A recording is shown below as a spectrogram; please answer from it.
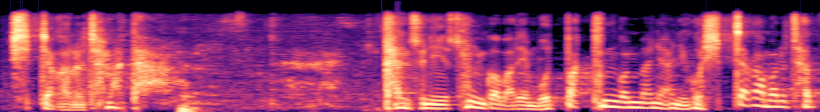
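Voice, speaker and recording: A man preaching a revival sermon in a church, lively and playful, acting out voices and bantering with the congregation. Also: mid-range voice, muffled recording, noisy background. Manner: lively, acts out voices of brothers and village kids, banters with congregation. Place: church sanctuary.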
